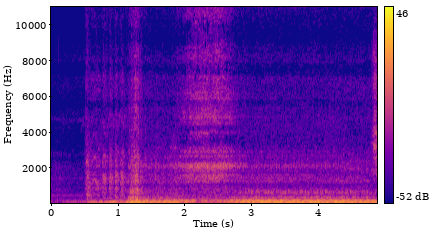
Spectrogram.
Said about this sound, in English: I'll do a little startup for you.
